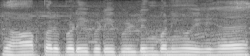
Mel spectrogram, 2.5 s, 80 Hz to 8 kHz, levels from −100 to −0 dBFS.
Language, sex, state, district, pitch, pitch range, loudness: Hindi, male, Haryana, Charkhi Dadri, 165 Hz, 160-165 Hz, -13 LUFS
